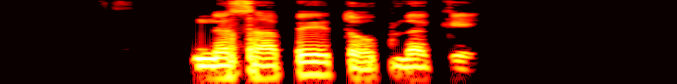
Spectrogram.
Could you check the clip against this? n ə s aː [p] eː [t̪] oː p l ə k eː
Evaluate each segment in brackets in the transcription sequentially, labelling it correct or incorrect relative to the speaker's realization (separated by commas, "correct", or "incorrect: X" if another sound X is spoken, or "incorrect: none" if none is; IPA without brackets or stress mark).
correct, correct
